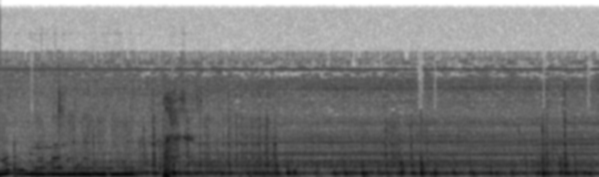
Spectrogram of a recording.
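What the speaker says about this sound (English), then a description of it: "I hear a boat going by now." A motorboat engine drones steadily in the background, a low continuous hum with faint clicks and knocks nearby.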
